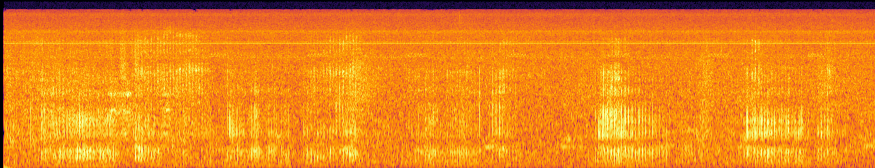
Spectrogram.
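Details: Female pet cat purring indoors, a low rumbling purr that swells and fades in soft rhythmic waves, with a few brief louder rasping breaths.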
